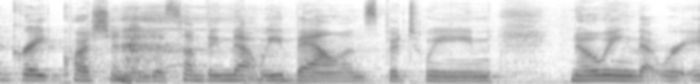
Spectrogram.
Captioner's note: laughter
